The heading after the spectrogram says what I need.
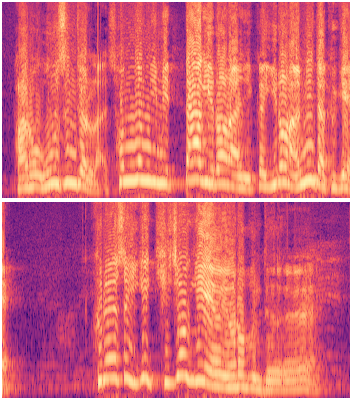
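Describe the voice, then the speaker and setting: Man, thirties, church sermon, high voice, very animated pitch, questions the listeners. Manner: animated, asks the congregation questions. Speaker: preacher.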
